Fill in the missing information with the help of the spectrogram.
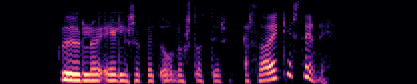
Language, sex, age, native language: Icelandic, female, 30-39, Icelandic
